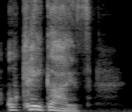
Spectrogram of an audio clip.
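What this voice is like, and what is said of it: Excited imitation of another person's voice. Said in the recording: “I love the sound of his voice and the way he talks ... That's my imitation of him”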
